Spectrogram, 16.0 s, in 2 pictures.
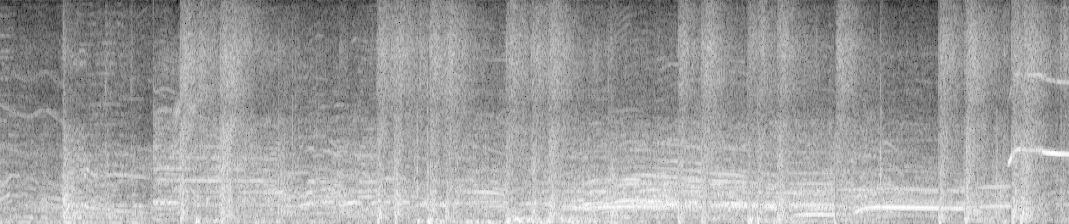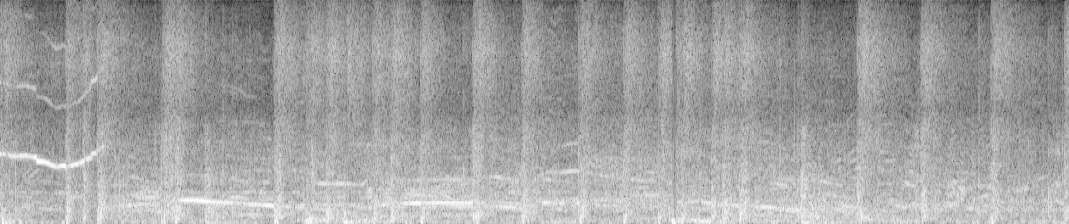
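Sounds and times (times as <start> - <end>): crowd voices: 0.0 - 16.0
fireworks banging and crackling: 0.0 - 16.0
music: 0.0 - 16.0
rising and falling whistle: 7.5 - 8.9.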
